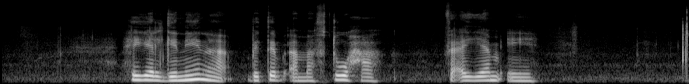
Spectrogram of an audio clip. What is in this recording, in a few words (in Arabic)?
في أي أيام الحديقة مفتوحة Egyptian; question 3 which dialect أي لهجة؟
